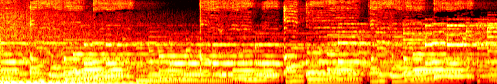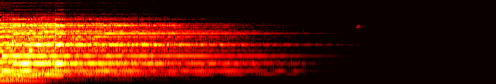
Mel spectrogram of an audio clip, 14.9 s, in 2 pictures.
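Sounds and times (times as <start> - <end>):
bass remix music: 0.0 - 8.1.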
